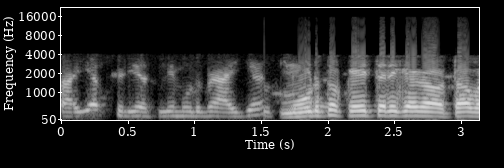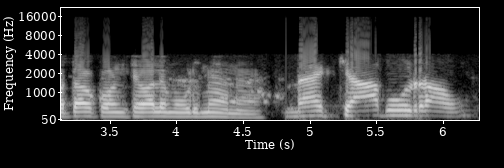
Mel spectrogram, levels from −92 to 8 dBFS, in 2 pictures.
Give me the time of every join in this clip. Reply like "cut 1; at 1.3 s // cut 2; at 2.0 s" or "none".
cut 1; at 1.6 s // cut 2; at 4.8 s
